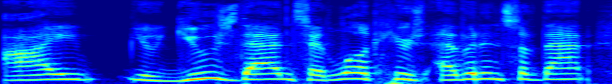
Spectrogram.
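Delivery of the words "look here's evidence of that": ordinary delivery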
